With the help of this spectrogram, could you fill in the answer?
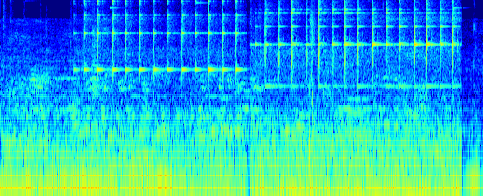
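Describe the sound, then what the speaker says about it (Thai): Two drinking glasses struck in turn with bright, ringing clinks, each tone sustaining before the next strike; a steady low hum sits underneath throughout. "ในการตี แก้วน้ำทั้งสองใบนะคะเดี๋ยวคุณครูจะให้ฟังอีกรอบนึงนะคะ"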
